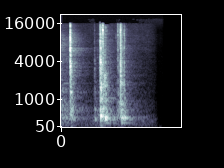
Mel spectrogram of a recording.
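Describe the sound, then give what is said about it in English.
Cassette tape mechanism sounds, used as a show's logo effect: three sharp mechanical clacks in quick succession, the last two closer together, then silence. “what is that sound effect at the beginning of the clip and the end of the clip? Well, trying to be on theme, that is the sound of a cassette tape. You may not even know what that is, but it's our logo.”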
